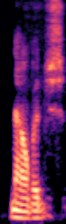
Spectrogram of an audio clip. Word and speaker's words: Nalvage: Navalgi, Nalvage, some people are going to pronounce it that way, said, our wisdom shall prove rhetoric.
